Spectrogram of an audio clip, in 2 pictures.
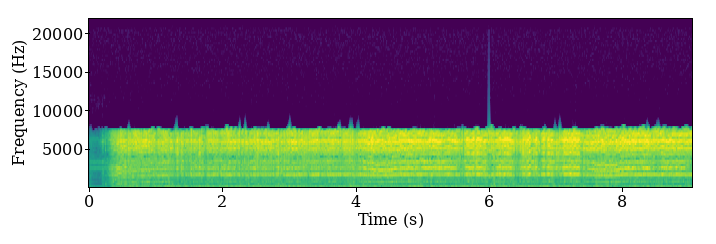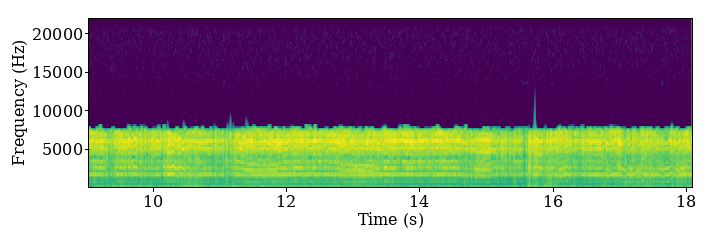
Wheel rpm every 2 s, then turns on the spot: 190, 230, 230, 230, 230, 230, 230, 230, 220.
none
